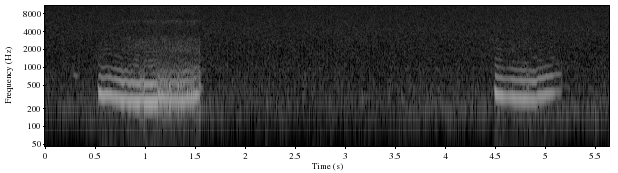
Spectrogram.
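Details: Sleeping domestic cat, described as heavyset like a sumo wrestler, giving old-man-like snores: a long, steady, buzzy hum followed after a pause by a shorter one, the room otherwise silent.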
